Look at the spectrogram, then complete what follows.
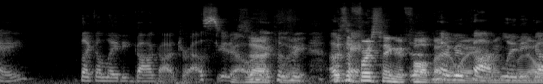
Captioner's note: laughs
